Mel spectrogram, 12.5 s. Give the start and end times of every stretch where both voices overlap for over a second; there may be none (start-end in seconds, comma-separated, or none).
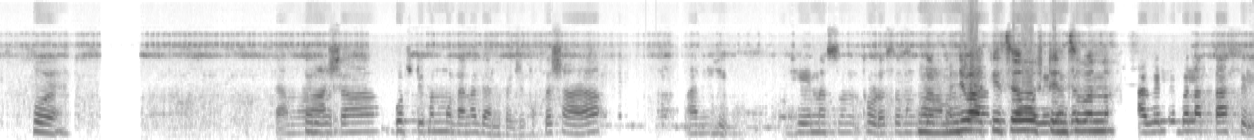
9.3-10.8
